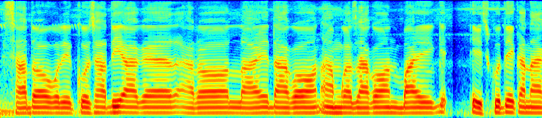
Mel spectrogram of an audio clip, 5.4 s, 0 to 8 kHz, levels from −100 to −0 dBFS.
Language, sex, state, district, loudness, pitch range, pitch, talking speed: Chakma, male, Tripura, Unakoti, -13 LUFS, 135-140 Hz, 140 Hz, 165 wpm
